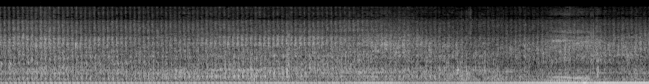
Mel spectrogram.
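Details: Citroen Berlingo at steady low idle after a new front down pipe and exhaust were fitted, checked for leaks before it gets hot; even beat, no puffing or ticking, no exhaust gases escaping.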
